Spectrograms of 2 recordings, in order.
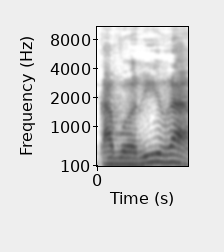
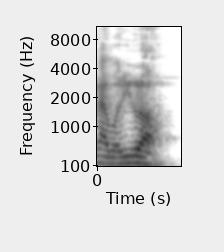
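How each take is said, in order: First: The word ends in a short a vowel. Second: The word ends in a long a vowel. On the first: The reciter joins this word to the next. "الف که وجود انگار نداره هنگام وصل کردن" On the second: The reciter stops at this word. "اگر استوب کنید وقف کنید میشه"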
